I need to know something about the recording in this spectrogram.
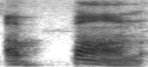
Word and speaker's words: upon: The last part of the word upon is said with more force or stress. Upon.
